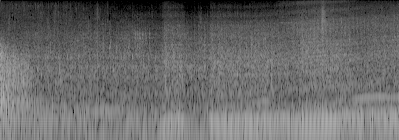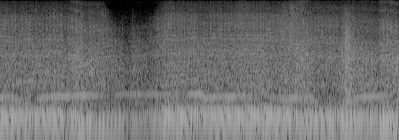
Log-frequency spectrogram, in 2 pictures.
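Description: A tank engine rumbles and whines steadily as the tank drives.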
